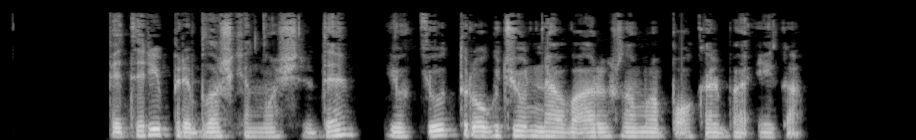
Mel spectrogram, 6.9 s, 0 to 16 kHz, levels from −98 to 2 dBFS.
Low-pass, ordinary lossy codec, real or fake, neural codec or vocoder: 14.4 kHz; MP3, 48 kbps; real; none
